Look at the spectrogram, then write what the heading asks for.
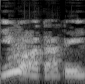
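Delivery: put-on very high small-child crying scream. Imagining a kid shouting a reply from upstairs, in a small child's voice screaming. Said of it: "like a little voice scream from upstairs".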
